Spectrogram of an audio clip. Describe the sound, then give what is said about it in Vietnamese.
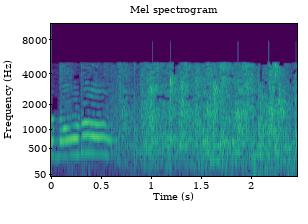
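An audience clapping hands at a church healing service, a dense, steady burst of applause that follows a brief voice at the start. “Vỗ tay này, nó khỏi rồi nè”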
